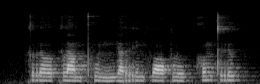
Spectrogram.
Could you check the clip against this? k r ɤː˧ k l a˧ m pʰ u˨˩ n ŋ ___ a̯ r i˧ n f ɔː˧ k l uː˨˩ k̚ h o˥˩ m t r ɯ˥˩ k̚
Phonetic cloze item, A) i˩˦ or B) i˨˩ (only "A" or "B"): A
